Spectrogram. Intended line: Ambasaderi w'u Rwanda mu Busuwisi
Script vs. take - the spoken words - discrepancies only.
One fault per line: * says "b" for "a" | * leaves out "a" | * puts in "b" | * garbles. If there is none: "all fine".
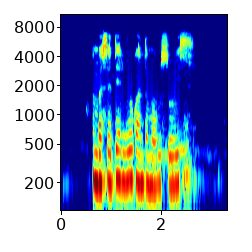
all fine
